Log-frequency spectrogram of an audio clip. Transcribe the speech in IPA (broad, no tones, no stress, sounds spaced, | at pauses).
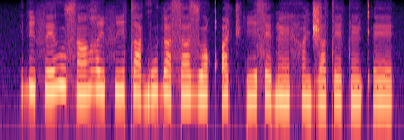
ɗ i f e ð u s ã ʁ i f i t a ɡ u ɗ ɐ s ɐ z u qʼ e t͡ʃʼ i s e ɓ ẽ h ɐ̃ d͡ʒ ɐ t e t ẽ kʼ e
